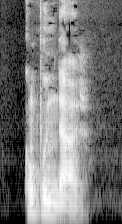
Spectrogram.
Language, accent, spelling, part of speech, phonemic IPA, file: French, France, compoundage, noun, /kɔ̃.pun.daʒ/, LL-Q150 (fra)-compoundage.wav
- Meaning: compounding (especially of medicines)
